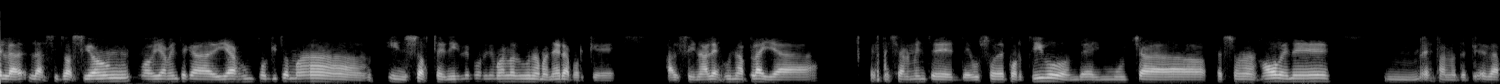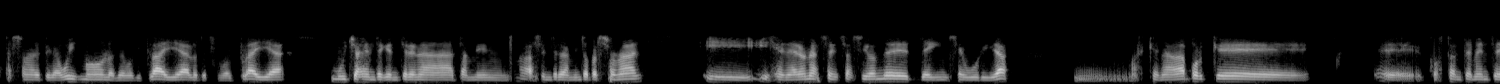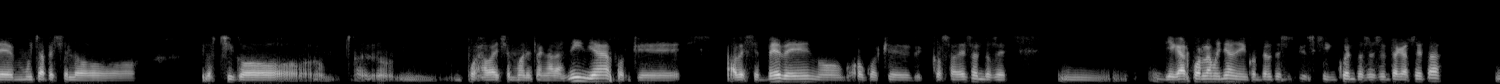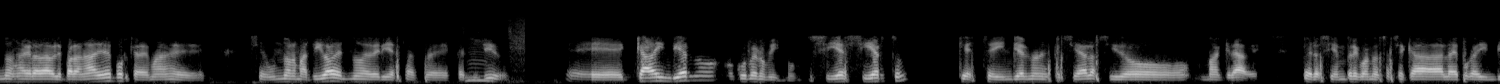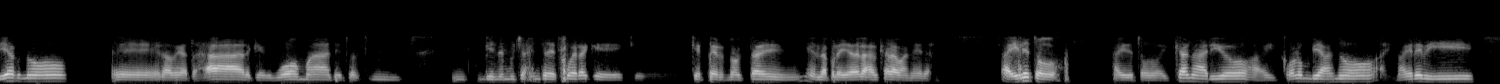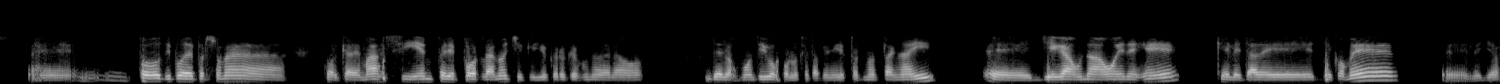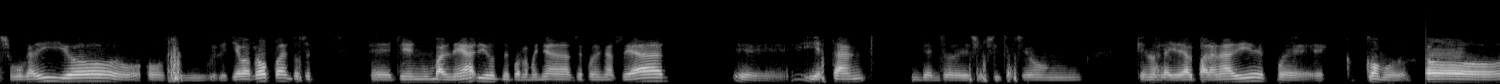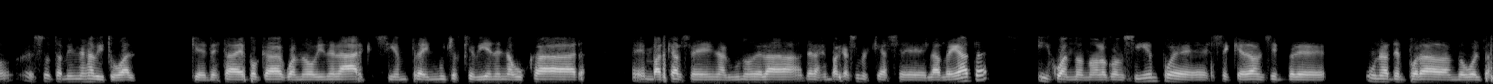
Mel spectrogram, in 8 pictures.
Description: usuario asiduo de la playa de Las Alcaravaneras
